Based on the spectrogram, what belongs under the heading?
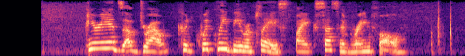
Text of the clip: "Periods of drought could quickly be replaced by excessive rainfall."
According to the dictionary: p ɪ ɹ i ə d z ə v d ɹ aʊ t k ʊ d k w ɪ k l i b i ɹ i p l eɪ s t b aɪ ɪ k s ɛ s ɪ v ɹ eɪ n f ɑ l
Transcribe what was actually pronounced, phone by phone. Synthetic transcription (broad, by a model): p ɪ ɹ i ə d z ə v d ɹ aʊ t k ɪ d k w ɪ k l i b i ɹ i p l eɪ s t b aɪ ɪ k s ɛ s ɪ v ɹ eɪ n f ɑ l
